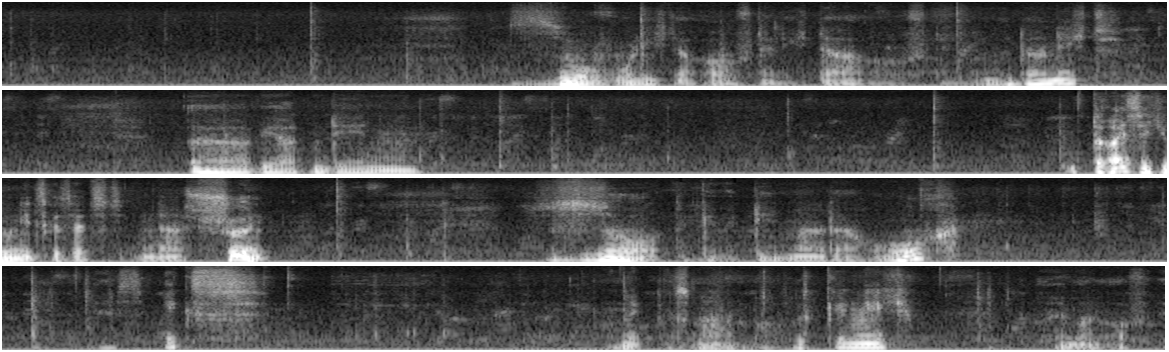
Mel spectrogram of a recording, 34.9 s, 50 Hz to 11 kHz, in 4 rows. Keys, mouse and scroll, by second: 0.8-1.7 scroll down 1, 2.3-4.9 middle drag, 6.5 middle click, 8.1 middle click, 11.3-12.5 middle drag, 12.5-14.1 scroll up 1, 14.1-17.5 middle drag, 17.9-20.1 middle drag, 20.9 middle click, 22.5 g, 26.4 s, 28.9-31.3 middle drag, 31.9 ctrl+z, 33.7 s.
